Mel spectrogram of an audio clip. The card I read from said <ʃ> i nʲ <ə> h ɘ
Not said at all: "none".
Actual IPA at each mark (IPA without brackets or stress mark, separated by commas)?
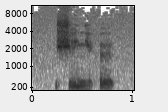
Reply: ʃ, œ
